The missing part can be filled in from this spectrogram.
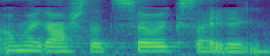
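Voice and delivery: ordinary talk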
